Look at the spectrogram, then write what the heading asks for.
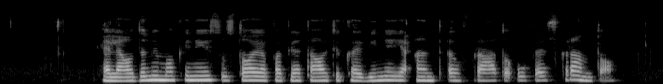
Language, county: Lithuanian, Vilnius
